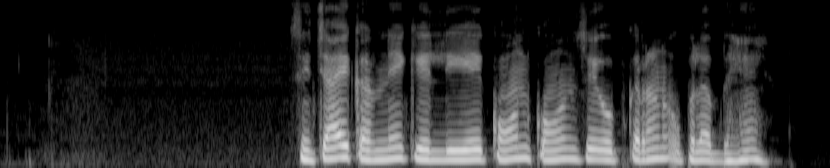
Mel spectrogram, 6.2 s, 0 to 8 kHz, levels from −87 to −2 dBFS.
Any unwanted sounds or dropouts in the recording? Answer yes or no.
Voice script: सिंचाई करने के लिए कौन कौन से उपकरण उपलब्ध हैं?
no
